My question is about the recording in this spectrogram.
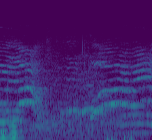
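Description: Soft voices of worshippers praying and murmuring in a hall, with one higher voice gliding up in pitch about halfway through.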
